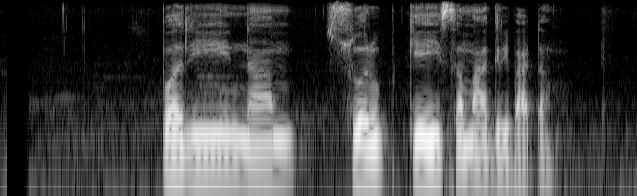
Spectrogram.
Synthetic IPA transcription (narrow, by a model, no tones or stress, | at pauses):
pʌɾinam | swʌɾupkejsʌmaɡribaʈʌ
